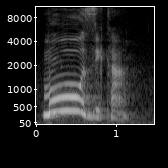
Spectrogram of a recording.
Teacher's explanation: A sílaba tônica é mu e é a antepenúltima. Então, é uma palavra proparoxítona.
